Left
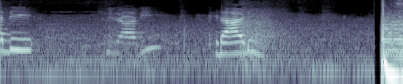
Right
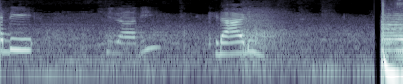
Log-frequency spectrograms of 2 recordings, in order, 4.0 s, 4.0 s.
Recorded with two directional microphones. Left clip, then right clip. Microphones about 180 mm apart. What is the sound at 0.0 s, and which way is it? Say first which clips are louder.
Speech: right 3 dB; 20° right (ahead or behind).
